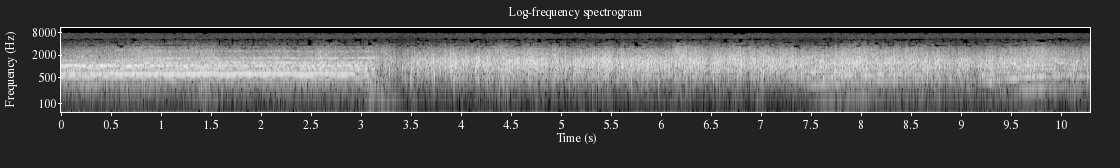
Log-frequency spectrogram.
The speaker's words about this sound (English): shoved into a railroad train jammed with passengers and baggage. She's been on that train now for almost 2 hours.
